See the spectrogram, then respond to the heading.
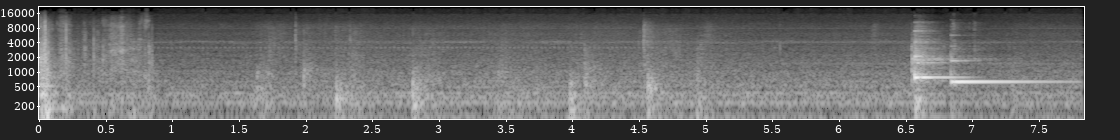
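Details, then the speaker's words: Vintage wood-grain two-chime doorbell, probably 1970s, with a replaced cheap button, recorded indoors from the chime: after footsteps, one clear ding-dong, high note then lower, fading evenly; old unit works normally. "That's just a basic 2-chime bell, but it's nice to see an old unit still in service."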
